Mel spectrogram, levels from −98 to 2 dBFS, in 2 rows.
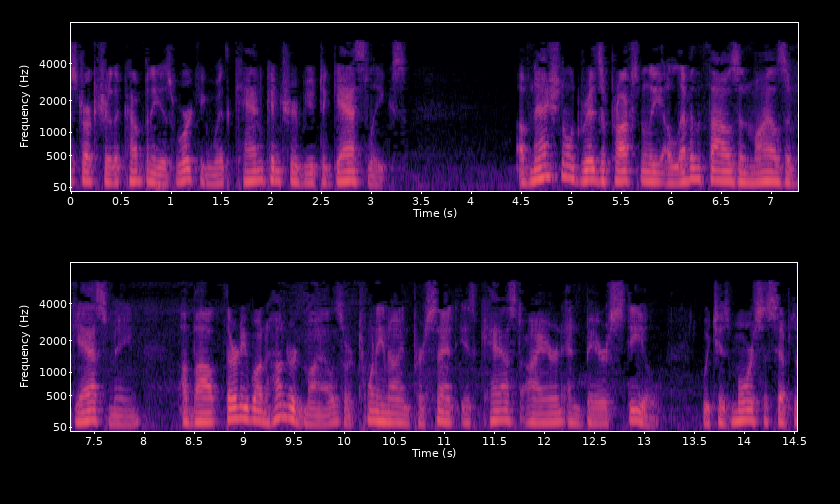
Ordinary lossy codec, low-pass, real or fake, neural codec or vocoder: MP3, 24 kbps; 7.2 kHz; real; none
